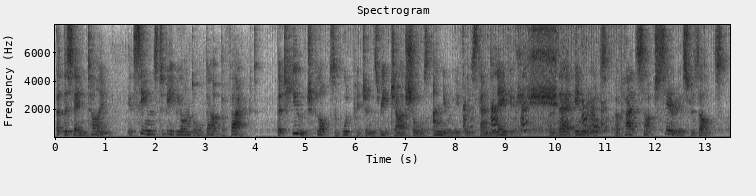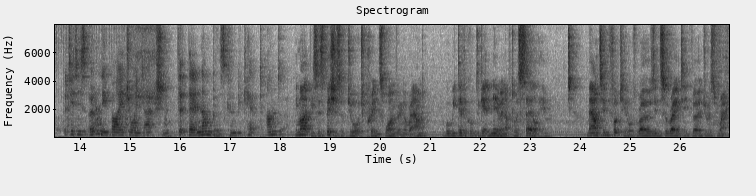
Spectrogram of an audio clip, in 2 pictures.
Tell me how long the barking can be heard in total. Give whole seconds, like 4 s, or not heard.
5 s.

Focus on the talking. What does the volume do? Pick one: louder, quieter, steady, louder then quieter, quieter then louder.
steady.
